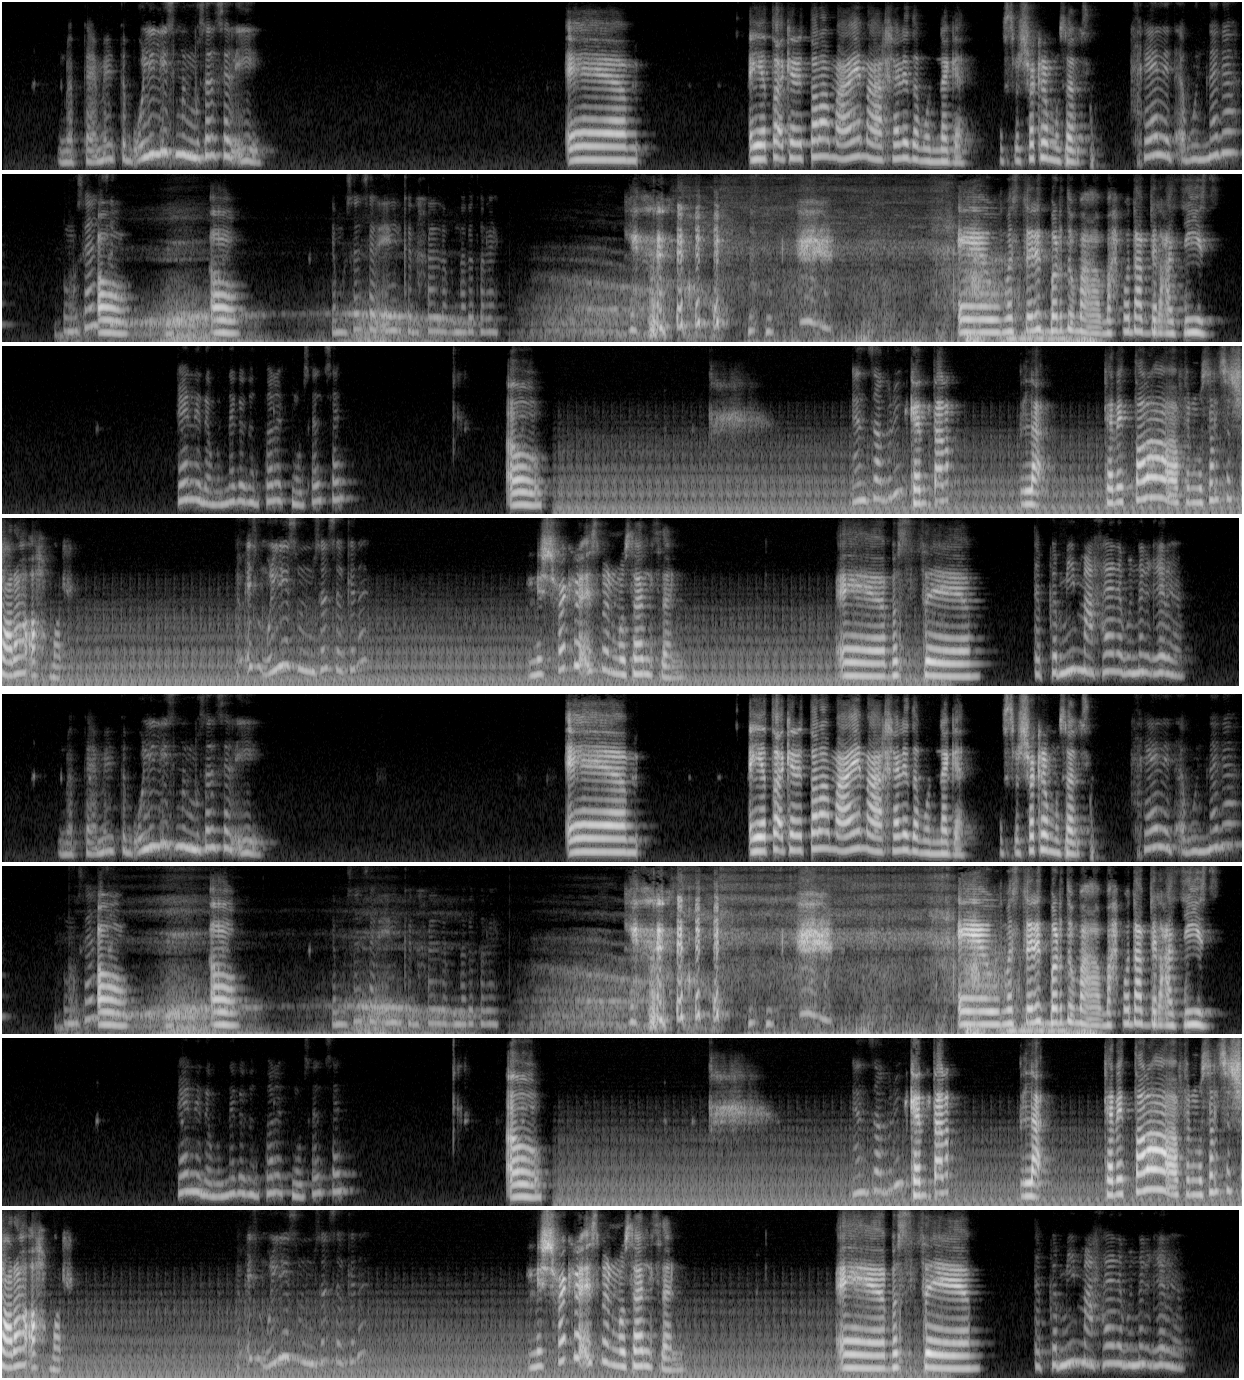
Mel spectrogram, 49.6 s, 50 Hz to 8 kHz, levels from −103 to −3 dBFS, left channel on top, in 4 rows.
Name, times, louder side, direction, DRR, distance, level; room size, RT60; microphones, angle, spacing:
voice 1, 0.6-2.6 11.3-12.4 13.0-13.6 15.7-17.4 19.9-20.1 26.6-28.2 33.3-33.9 39.5-40.9 47.5-49.2, left 1 dB, 90° left, 1.1 m, -38 dB
voice 2, 5.6-6.4 7.5-9.6 10.0-10.8 13.4-13.7 14.5-14.8 18.6-19.2 19.5-19.6 20.3-20.7 21.9-24.5 29.8-30.2 31.9-32.2 33.9-34.3 35.0-35.2 35.8-37.9 42.5-44.0 45.5-47.0, right 4 dB, 35° right, 0.5 m, -26 dB
sound 1, 12.9-17.2 17.7-23.3, right 2 dB, 55° right, 1.8 m, -40 dB
sound 2, 30.3-46.7, equal, 5° left, 2.6 m, -47 dB
8.8 x 8.6 x 6.7 m
head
